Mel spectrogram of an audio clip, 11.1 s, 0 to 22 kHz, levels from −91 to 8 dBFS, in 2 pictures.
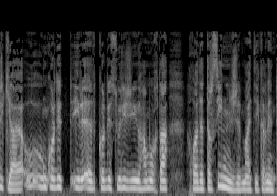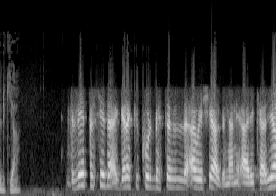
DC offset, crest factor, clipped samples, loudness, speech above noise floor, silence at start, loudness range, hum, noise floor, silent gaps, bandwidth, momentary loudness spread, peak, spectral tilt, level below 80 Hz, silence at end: under 0.1%; 16 dB; under 0.1%; -15 LUFS; 39 dB; 0 s; 8 LU; none; -54 dBFS; none; 11.5 kHz; 11 LU; 0 dBFS; -7 dB/octave; -56 dBFS; 0 s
